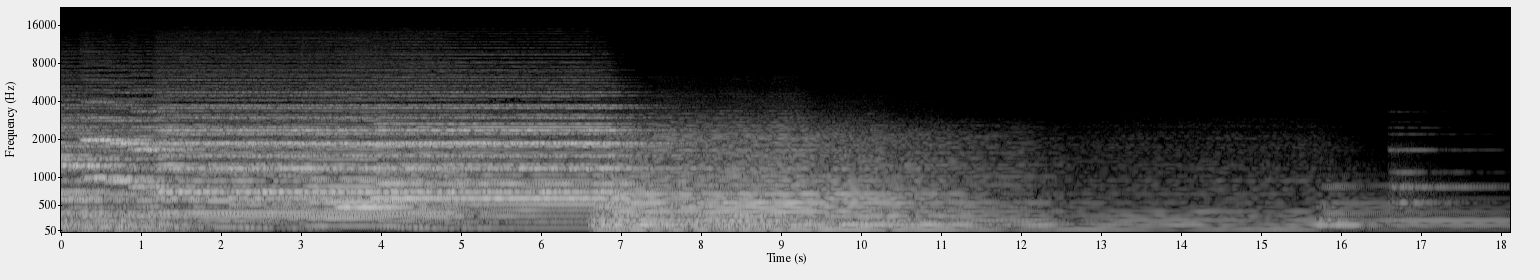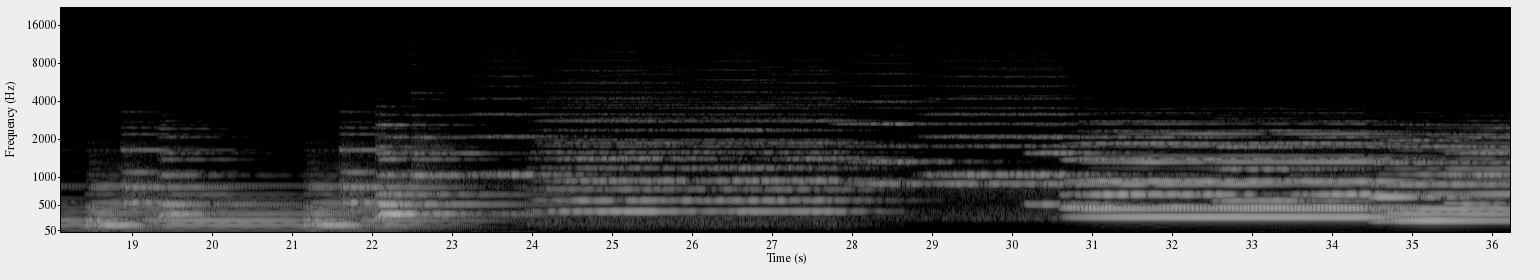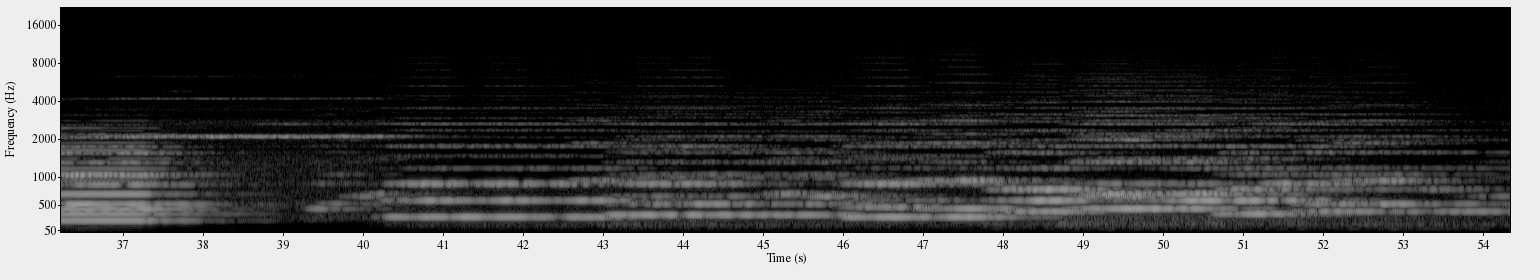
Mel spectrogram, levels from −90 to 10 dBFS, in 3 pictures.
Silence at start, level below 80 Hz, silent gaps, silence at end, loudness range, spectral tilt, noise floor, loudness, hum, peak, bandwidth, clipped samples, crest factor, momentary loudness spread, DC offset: 0 s; -46 dBFS; none; 0.1 s; 23 LU; -6.5 dB/octave; -52 dBFS; -23 LUFS; none; -6 dBFS; 13 kHz; under 0.1%; 22 dB; 26 LU; under 0.1%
